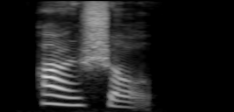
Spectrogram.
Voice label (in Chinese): "二手", Chinese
